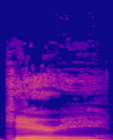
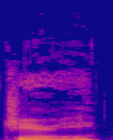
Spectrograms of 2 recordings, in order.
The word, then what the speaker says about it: Gerry: Governor Elbridge Gerry, yes, it's pronounced Gary, not Jerry, signed off on a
